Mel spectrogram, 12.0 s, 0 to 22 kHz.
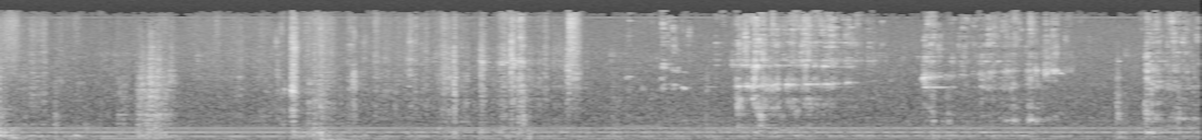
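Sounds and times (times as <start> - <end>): water pouring into tumbler: 6.5 - 10.8.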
